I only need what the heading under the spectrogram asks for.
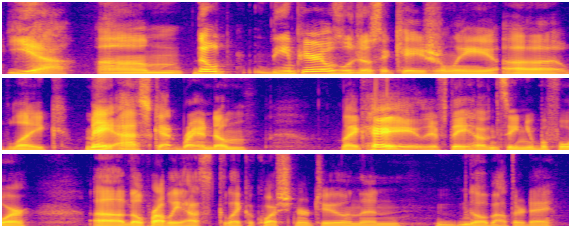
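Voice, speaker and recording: A man's voice: on the low side, moderate pace, pushed and bright, clean tone, dry recording. A young man narrating as game master of a tabletop game, talking casually with many fillers.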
